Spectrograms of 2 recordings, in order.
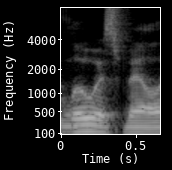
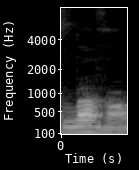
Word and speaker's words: Louisville: It would be like Lix cuz that's how I pronounce Louisville is it's not Lewisville, it's Louisville. Louisville.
